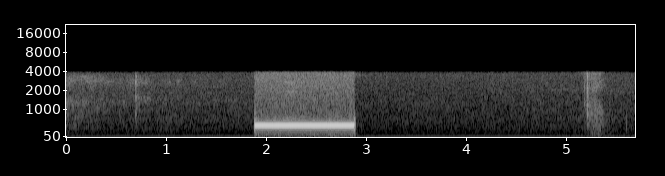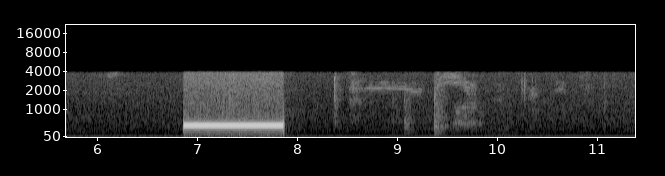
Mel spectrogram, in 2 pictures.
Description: Ringback tone (Europe, 425 Hz).
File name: out- -2011- - - .151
